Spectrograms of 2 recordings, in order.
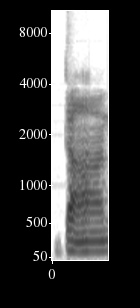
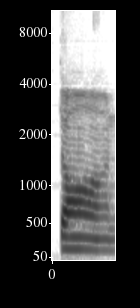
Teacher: those are two separate vowel sounds, ah versus an aw. Increasingly in large parts of the country, they're sort of merged into a single vowel sound.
